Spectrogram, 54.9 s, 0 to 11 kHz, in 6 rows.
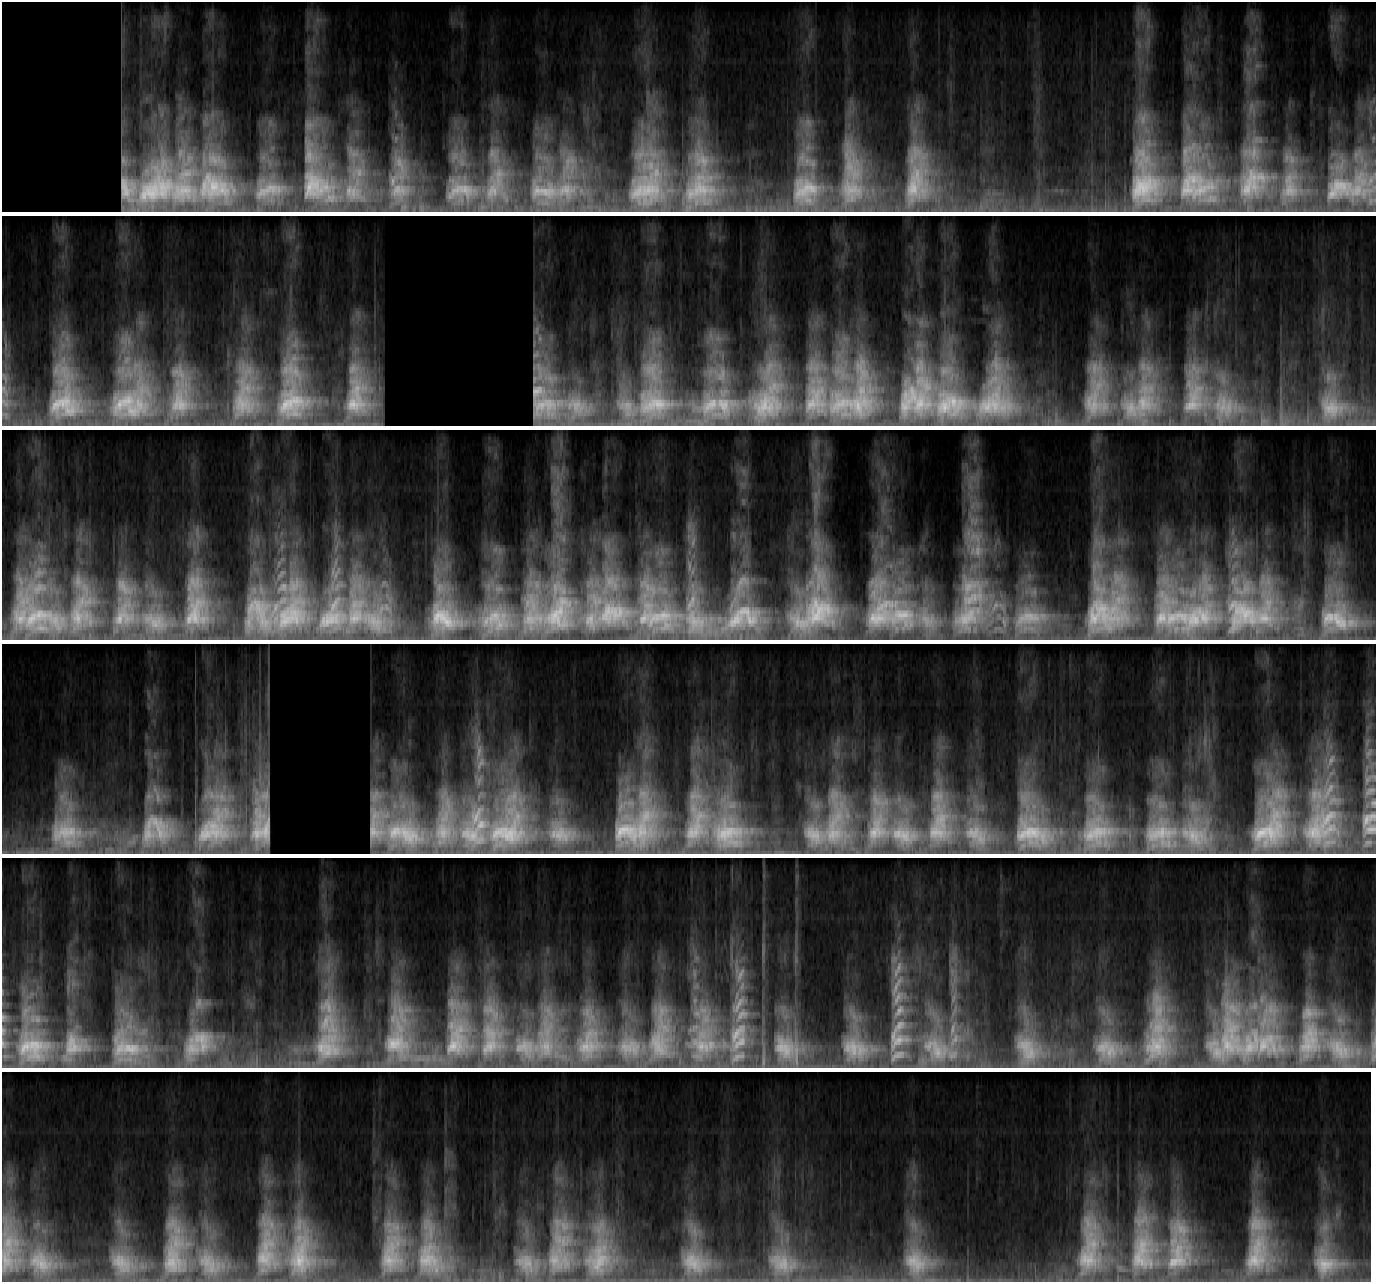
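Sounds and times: puppies yapping and barking: 0:00.8 - 0:06.4, 0:07.5 - 0:11.7, 0:12.7 - 0:29.3, 0:30.0 - 0:54.9.

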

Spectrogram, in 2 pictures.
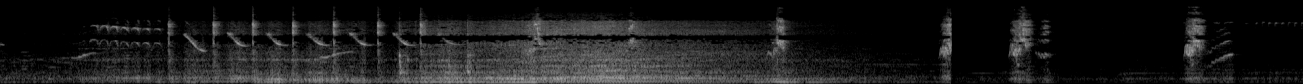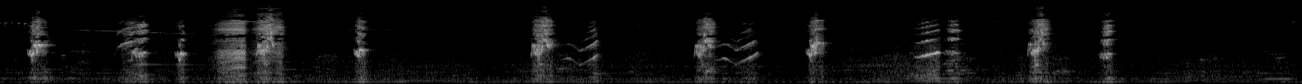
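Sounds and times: bird whistles and harsh calls: 0:00.7 - 0:06.6, 0:07.6 - 0:08.2, 0:10.1 - 0:10.6, 0:11.8 - 0:17.0, 0:18.3 - 0:19.1, 0:20.0 - 0:21.4, 0:22.2 - 0:22.7.

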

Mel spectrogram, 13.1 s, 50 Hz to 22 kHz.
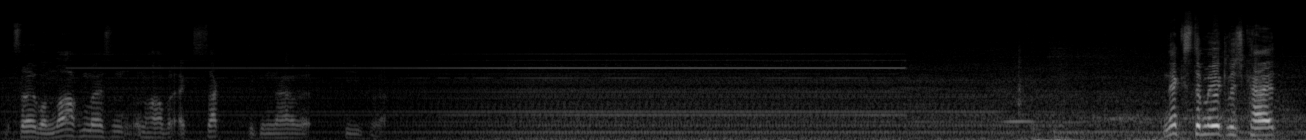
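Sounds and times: high hydraulic whine: 0:00.0 - 0:13.0
excavator engine hum: 0:03.7 - 0:13.0.

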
